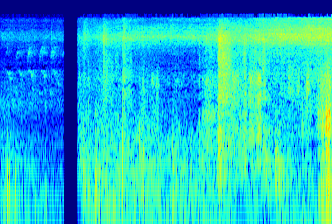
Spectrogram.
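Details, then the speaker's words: Thin, steady high hiss from the front of the car near a bottom AC hose that looks wetter than surrounding parts, with footsteps; refrigerant leak in the AC system. "I don't know if you can hear it but that bottom hose right there you can see where it's just a little bit wetter than everything else so apparently I do have a leak in the AC system"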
